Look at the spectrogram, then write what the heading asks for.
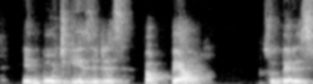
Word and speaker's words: papel: They both have 3 syllables and the stress is on the last syllable. So we have the papel, animal, natural.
